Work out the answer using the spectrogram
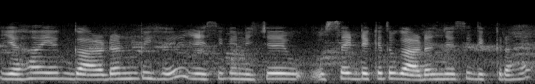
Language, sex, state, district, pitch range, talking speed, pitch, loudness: Hindi, female, Karnataka, Bangalore, 240-265 Hz, 200 wpm, 255 Hz, -17 LUFS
